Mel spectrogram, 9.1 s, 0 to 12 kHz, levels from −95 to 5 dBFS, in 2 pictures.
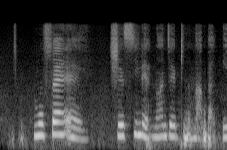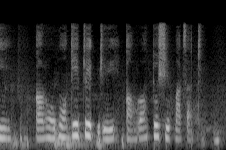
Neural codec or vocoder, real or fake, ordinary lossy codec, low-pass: codec, 16 kHz, 0.5 kbps, FunCodec, trained on Chinese and English, 25 frames a second; fake; none; 7.2 kHz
